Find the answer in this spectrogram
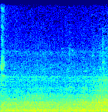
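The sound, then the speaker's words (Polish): The engines of two cars rumble steadily as they pull up, one from each side, a continuous low growl with the engines left running, with no voices over it. “I podjeżdża z jednej strony i z drugiej strony samochód.”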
